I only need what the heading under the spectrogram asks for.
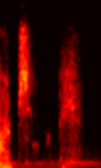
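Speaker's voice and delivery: near-silent whisper, mouthing the words. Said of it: "I'm mouthing it".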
